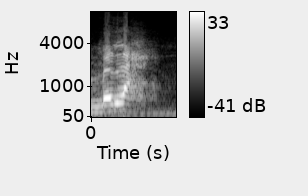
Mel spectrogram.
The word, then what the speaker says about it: Mellah: He's gonna show me the Melah. Yeah, let's go. Marrakech. Now I say it correctly. Melah. Yeah, the Mela. Melah. Yeah. It's like salt in Hebrew.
